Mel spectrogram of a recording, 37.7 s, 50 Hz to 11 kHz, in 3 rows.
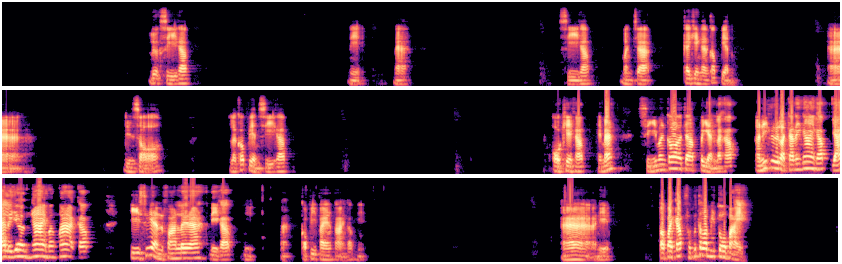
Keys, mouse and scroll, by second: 0.3 click, 1.1 click, 1.8 click, 4.3 click, 5.0 click, 6.8 click, 8.2 click, 9.6 click, 10.8 click, 11.6 click, 12.3 middle click, 12.7-13.0 scroll up 1, 14.3 click, 16.0 click, 18.8 click, 20.0 click, 20.6 click, 21.0 scroll down 1, 21.3 middle click, 21.6-22.0 scroll up 1, 25.4-26.0 scroll down 1, 25.6 middle click, 26.1 middle click, 26.3 scroll down 1, 26.8-27.1 scroll up 1, 27.2 scroll down 1, 27.7 click, 28.2-28.6 scroll down 1, 29.0 m, 29.3 click, 30.4 click, 33.2 click, 33.6 click, 33.6 space, 33.8-34.2 scroll up 1, 34.2 middle click, 34.4 scroll down 1, 34.4 space, 34.8-35.4 scroll up 1, 37.4 click.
